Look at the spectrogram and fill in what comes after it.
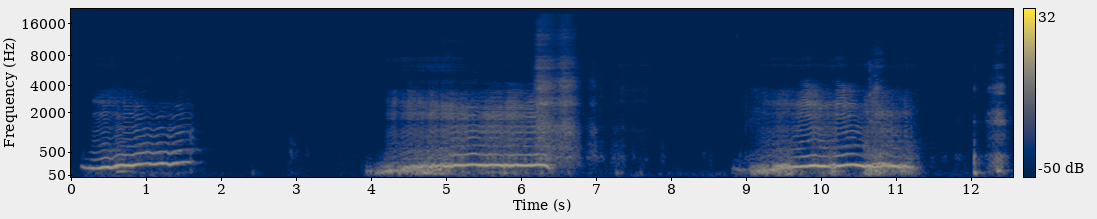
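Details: An English bulldog snores loudly while asleep, with long rasping, buzzy breaths repeating every few seconds; the snoring can be heard from an upstairs bedroom.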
